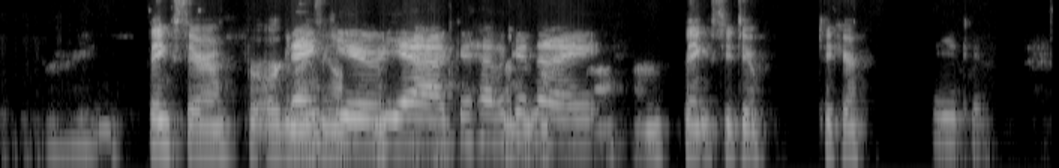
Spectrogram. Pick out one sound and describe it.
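A young woman speaks animatedly over an online call.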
